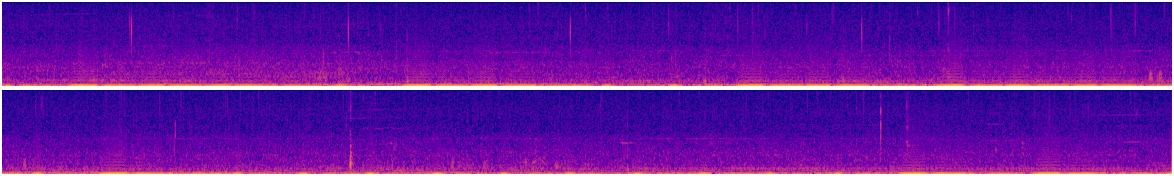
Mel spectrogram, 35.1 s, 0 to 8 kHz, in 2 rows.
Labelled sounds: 0.2	1.5	killer whale, southern resident, 4.9 to 8.0 kHz
4.9	5.4	killer whale, southern resident, call S16, 1.0 to 3.9 kHz
32.3	32.6	killer whale, southern resident, call S16, 1.1 to 3.8 kHz
33.9	34.9	killer whale, southern resident, call S16, 0.93 to 3.6 kHz

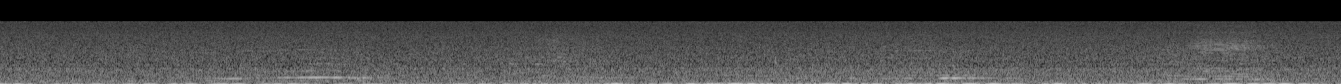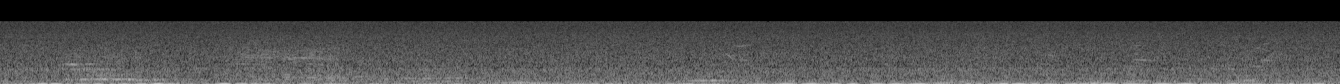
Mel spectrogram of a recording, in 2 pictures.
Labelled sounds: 12.2	12.5	humpback whale, 2.2 to 2.4 kHz
16.3	16.6	humpback whale, 1.2 to 1.4 kHz

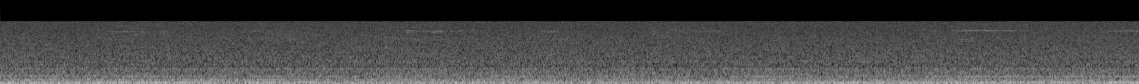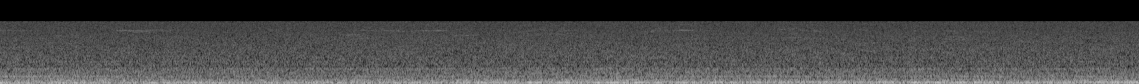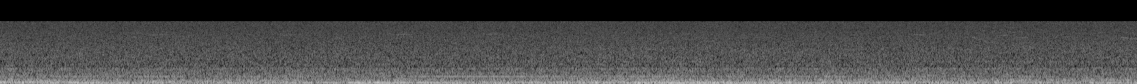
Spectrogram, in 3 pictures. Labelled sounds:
1.1	1.4	Pacific white-sided dolphin, 4.5 to 4.8 kHz
4.2	4.5	Pacific white-sided dolphin, 4.6 to 4.9 kHz
6.9	7.2	Pacific white-sided dolphin, 4.7 to 5.0 kHz
9.5	10.0	Pacific white-sided dolphin, 4.7 to 5.1 kHz
11.0	11.4	Pacific white-sided dolphin, 4.4 to 4.9 kHz
12.5	12.9	Pacific white-sided dolphin, 4.4 to 5.0 kHz
15.5	15.9	Pacific white-sided dolphin, 4.8 to 4.9 kHz

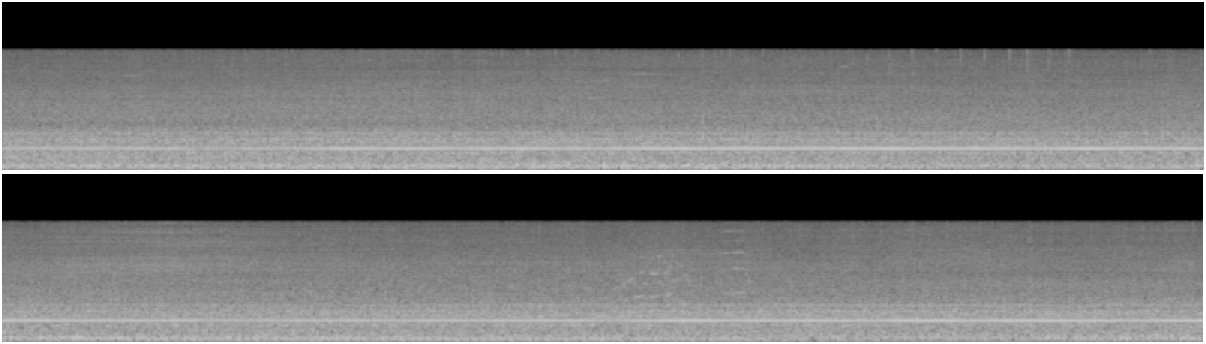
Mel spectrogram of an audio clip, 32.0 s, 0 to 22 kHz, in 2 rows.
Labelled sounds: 7.7	8.2	killer whale, southern resident, 1.9 to 3.1 kHz
24.0	25.3	killer whale, southern resident, 0.67 to 7.7 kHz
25.4	26.2	killer whale, southern resident, call S17, 0.90 to 8.0 kHz

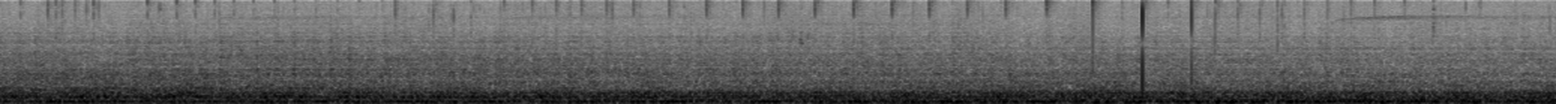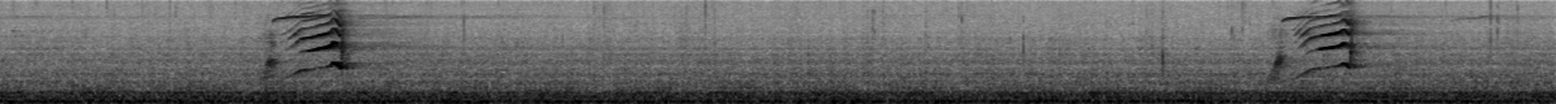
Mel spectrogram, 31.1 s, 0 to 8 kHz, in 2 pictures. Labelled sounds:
18.0	19.8	killer whale, 0.37 to 8.0 kHz
22.6	26.8	vessel noise, 0 to 3.6 kHz
28.1	29.4	killer whale, 0.26 to 8.0 kHz

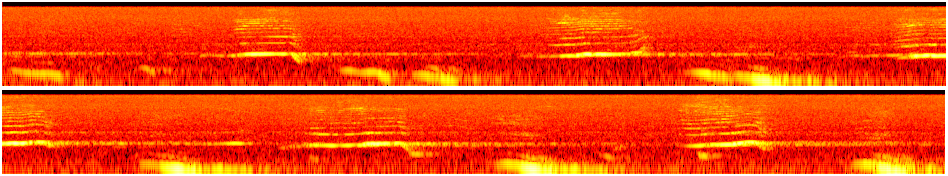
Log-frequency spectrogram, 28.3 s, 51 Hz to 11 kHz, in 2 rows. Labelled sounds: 3.4	4.4	humpback whale, 0.80 to 6.5 kHz
8.2	9.7	humpback whale, 0.80 to 5.2 kHz
13.3	15.0	humpback whale, 0.86 to 6.9 kHz
19.3	20.2	humpback whale, 0.90 to 3.5 kHz
24.4	25.5	humpback whale, 0.90 to 5.9 kHz

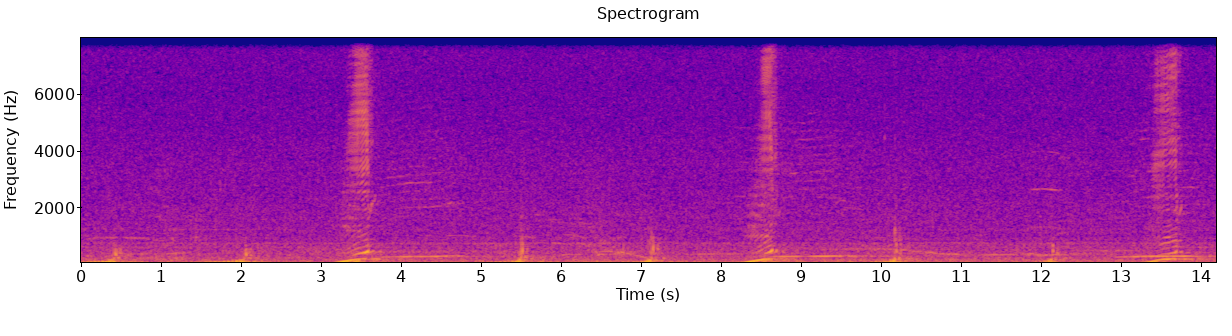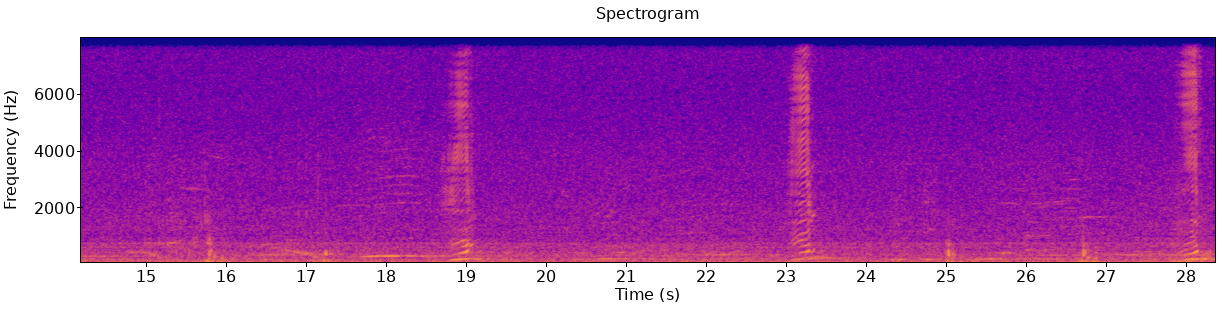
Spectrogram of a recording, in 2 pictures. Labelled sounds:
3.3	4.7	humpback whale, 2.0 to 6.4 kHz
8.3	8.7	humpback whale, 0.80 to 1.1 kHz
11.9	12.3	humpback whale, 2.6 to 2.7 kHz
13.4	13.8	humpback whale, 0.80 to 4.5 kHz
15.5	15.7	humpback whale, 2.6 to 2.8 kHz
18.8	19.1	humpback whale, 3.6 to 4.0 kHz
23.0	23.3	humpback whale, 0.80 to 6.8 kHz
25.7	27.0	humpback whale, 1.6 to 2.2 kHz

